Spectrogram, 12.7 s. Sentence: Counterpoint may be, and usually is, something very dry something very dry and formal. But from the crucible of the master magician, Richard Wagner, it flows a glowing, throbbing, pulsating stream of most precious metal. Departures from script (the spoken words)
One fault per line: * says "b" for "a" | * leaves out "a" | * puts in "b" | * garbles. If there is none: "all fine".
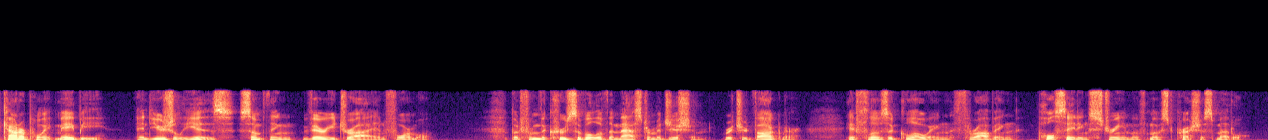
* leaves out "something very dry"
